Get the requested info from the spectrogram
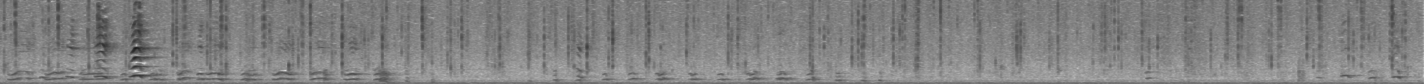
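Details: German Shepherd puppies tasting raw meat for the first time: a burst of excited squeals and bent, whistly whines at the start, thinning to scattered soft whimpers amid chewing and shuffling sounds.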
